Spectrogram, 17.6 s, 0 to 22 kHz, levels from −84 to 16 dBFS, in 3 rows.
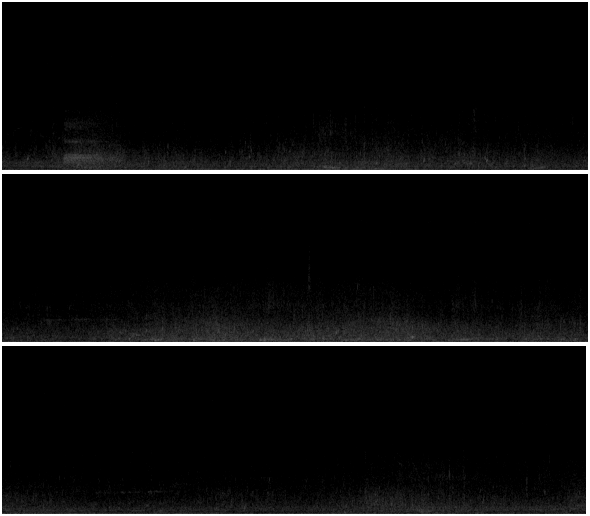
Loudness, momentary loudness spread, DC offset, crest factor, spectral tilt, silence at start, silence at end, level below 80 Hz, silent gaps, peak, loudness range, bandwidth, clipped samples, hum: -60 LUFS; 7 LU; under 0.1%; 20 dB; -4 dB/octave; 0 s; 0 s; -70 dBFS; none; -40 dBFS; 6 LU; 16.5 kHz; under 0.1%; none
